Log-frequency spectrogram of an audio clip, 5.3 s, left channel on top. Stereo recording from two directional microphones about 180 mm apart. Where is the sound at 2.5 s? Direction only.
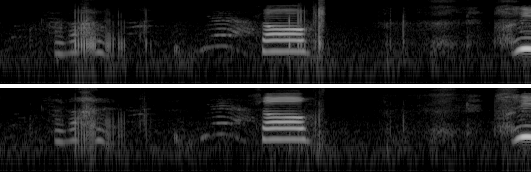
20° right (ahead or behind).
